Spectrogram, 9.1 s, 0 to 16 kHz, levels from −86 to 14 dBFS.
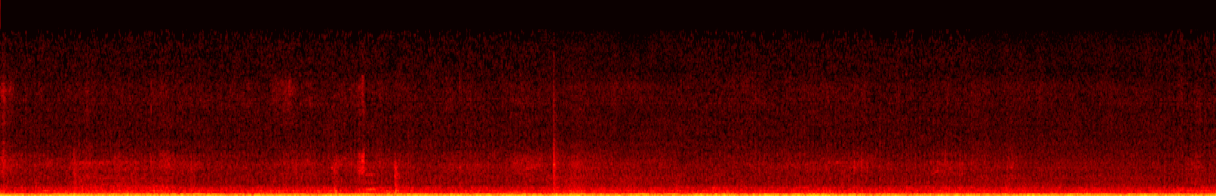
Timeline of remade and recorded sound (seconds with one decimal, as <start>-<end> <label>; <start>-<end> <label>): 0.0-4.1 recorded; 4.1-5.1 remade; 5.1-7.3 recorded; 7.3-8.7 remade; 8.7-9.1 recorded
